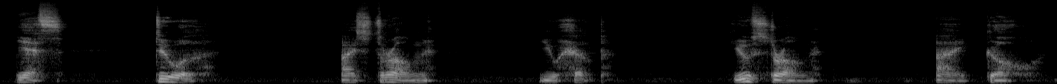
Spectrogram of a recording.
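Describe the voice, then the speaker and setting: A man uses a put-on character voice, raspy and fairly low in pitch. He goes at a very slow pace with long, frequent pauses. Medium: actual play. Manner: terse, broken grammar.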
